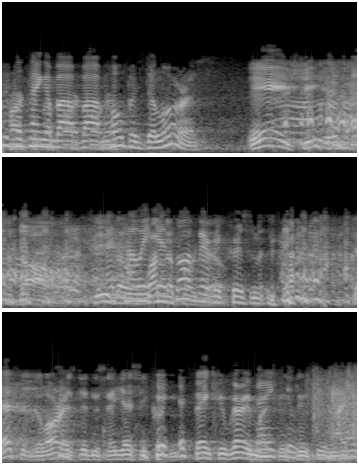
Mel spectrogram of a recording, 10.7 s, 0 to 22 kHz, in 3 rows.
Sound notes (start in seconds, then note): 6.2 laughter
